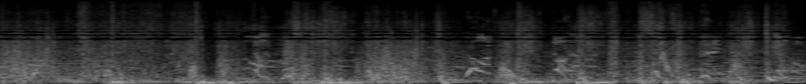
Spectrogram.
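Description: Film fight-scene soundtrack: action music with punch and body-impact sound effects, several heavy thuds through it.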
